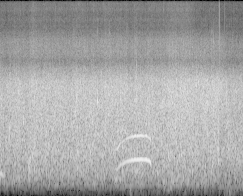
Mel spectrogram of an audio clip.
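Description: A strong river current rushes in a steady, loud broadband wash close by, and a faint rising whistle-like tone briefly cuts through midway.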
